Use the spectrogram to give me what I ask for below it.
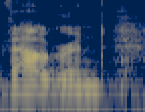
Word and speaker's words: Valgrind: if you're bothered by the fact that I'm pronouncing it valgrind that is actually the right way to pronounce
